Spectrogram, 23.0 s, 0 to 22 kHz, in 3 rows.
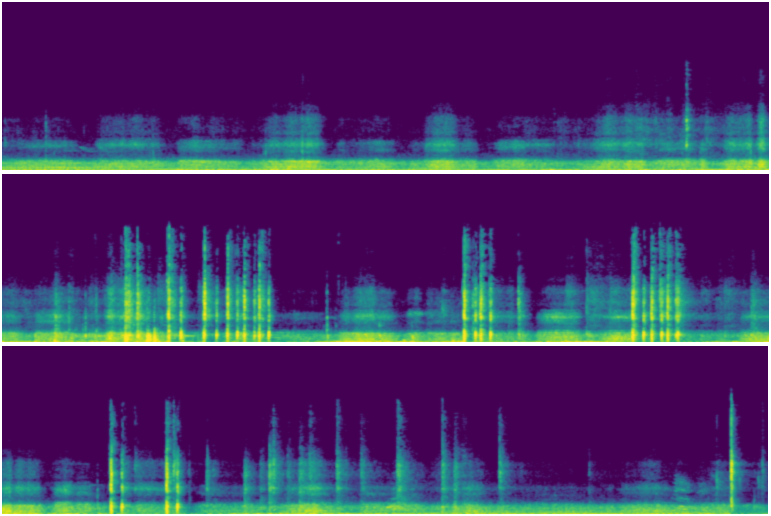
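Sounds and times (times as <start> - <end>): airsoft guns firing: 8.8 - 10.5, 12.2 - 12.9, 13.9 - 14.7, 16.4 - 17.3.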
